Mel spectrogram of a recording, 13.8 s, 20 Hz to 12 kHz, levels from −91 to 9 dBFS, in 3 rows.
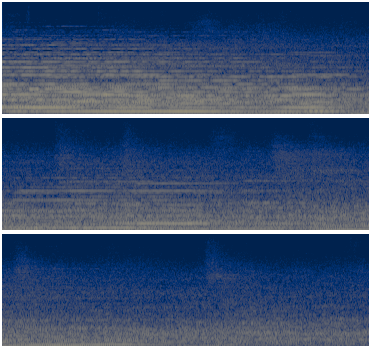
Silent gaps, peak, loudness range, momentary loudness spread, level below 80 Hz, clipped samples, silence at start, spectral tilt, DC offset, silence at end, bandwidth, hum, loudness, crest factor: none; -22 dBFS; 11 LU; 14 LU; -50 dBFS; under 0.1%; 0 s; -8.5 dB/octave; under 0.1%; 0 s; 9.4 kHz; none; -39 LUFS; 16 dB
